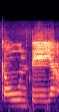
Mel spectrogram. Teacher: ఔకారం ఎప్పుడు వచ్చినా సరే మీ నోరు ఇలా రౌండ్ గా అవుతుంది అప్పుడే కరెక్ట్ గా వినిపిస్తుంది కౌంతేయ అంతే య కి దీర్ఘం పెట్టొద్దు కౌంతేయ అని ట్యూన్ కోసం కౌంతేయ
